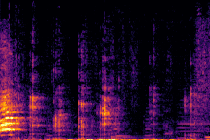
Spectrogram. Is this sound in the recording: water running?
no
